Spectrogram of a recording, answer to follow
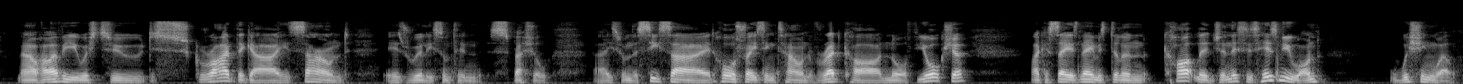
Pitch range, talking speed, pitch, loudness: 90-125 Hz, 170 wpm, 100 Hz, -18 LUFS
